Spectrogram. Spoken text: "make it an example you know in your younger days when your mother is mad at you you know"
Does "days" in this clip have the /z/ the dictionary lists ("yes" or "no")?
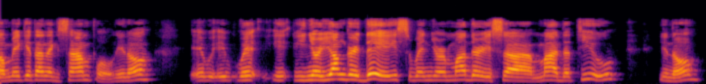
no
